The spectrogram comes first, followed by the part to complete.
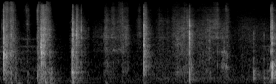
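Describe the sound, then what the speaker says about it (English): A deck of oracle cards is shuffled at a tarot-style reading, giving a series of soft, quick riffling bursts close up with short pauses between them. "We're always shuffled, but you know, I like to shuffle away."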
